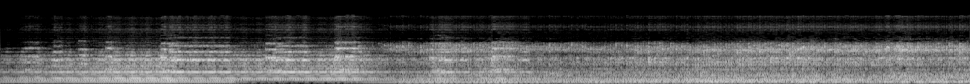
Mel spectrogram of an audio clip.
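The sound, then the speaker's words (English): A desert truck's engine runs steadily, a loud continuous rumble with a shifting low drone partway through, filling the whole stretch with no voices. “You may stop the desert truck now, Effendi.”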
